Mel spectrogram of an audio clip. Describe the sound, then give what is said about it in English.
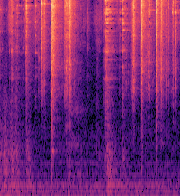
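Bright metallic clinks and jangles of silverware being taken out of a dishwasher, a quick irregular series of fairly loud clatters with brief pauses, no voices. “Let's see if it rolls in when I get this last chunk of silverware out of here.”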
